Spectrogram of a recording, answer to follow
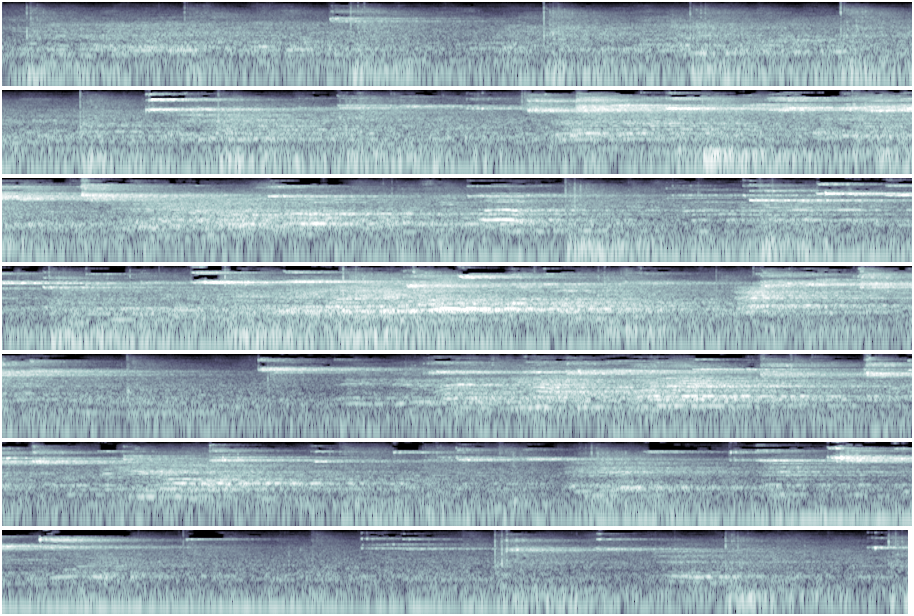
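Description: A basketball being dribbled on a hardwood gym court during a game, with indistinct shouts and chatter from players and spectators echoing around the large gymnasium.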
